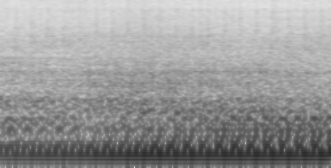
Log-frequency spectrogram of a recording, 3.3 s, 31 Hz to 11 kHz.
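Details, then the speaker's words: 1957 DeSoto Firesweep V8 with side pipes at idle: deep lumpy beat with uneven puffing about three per second and an exhaust leak. "so when i first brought this car back it had a miss and sounded like it had an exhaust leak and stuff and we did a compression test"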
